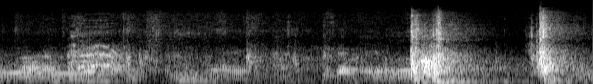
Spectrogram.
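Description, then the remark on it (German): A door swings shut with a dull thud, then a second sharp clack follows as the door is locked, shutting a group of men in. Voices murmur underneath throughout. “Wird man denn hier eingeschlossen? Das wusste ich gar nicht. Ja, natürlich schließen die uns ein.”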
